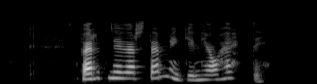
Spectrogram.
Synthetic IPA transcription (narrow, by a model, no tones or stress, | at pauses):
kʰvɛɾt̪nɪɣaɾ̥st̪ɛmːiɲcɪnçawɦɛht̪ɪ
